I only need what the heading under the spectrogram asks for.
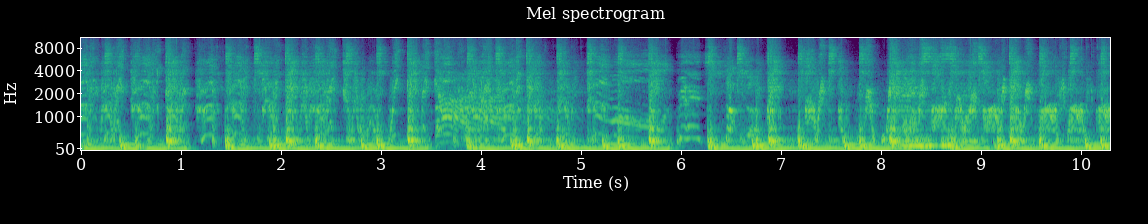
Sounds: Scratching (performance technique), Music

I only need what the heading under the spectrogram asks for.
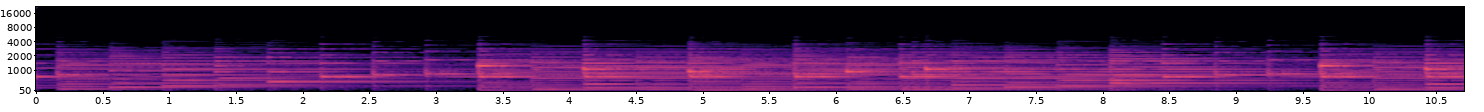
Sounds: Music

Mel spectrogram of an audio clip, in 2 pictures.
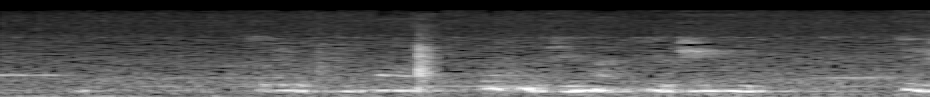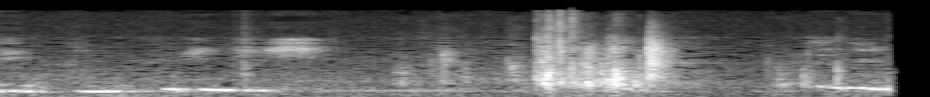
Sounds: Speech

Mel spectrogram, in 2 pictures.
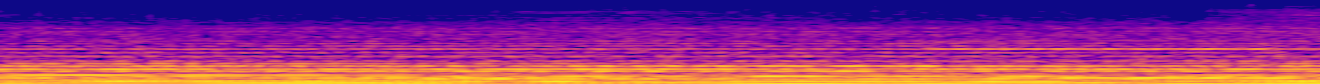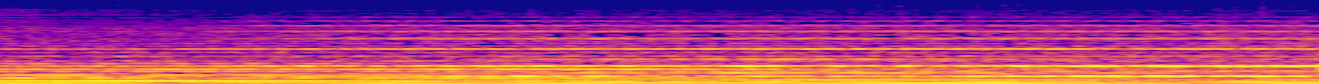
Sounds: Music, New-age music

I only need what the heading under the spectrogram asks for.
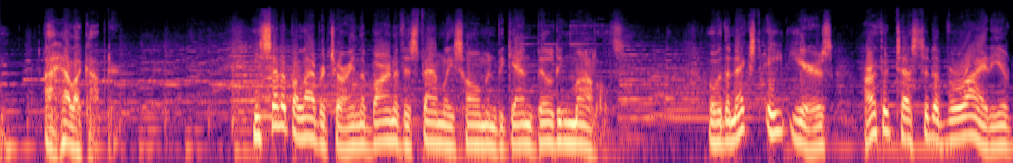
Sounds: Speech, Music

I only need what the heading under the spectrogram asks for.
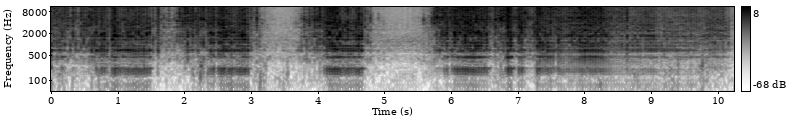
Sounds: Engine

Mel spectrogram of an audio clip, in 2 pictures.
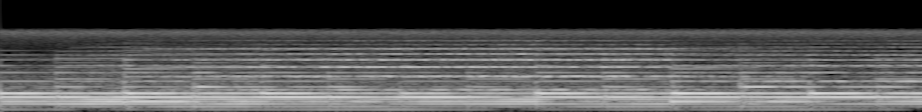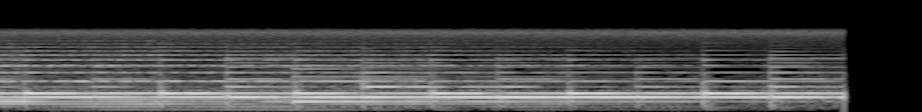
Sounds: Tender music, Music

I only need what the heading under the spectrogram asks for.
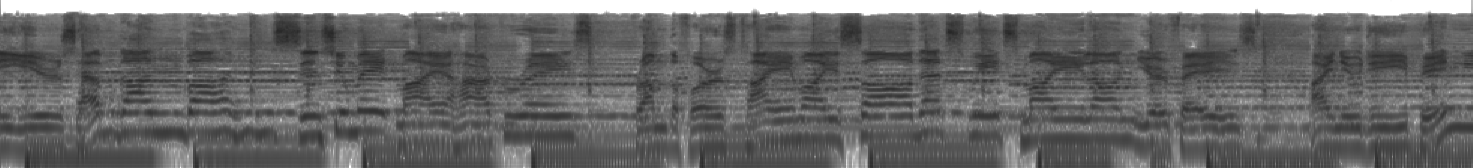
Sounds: Accordion, Music

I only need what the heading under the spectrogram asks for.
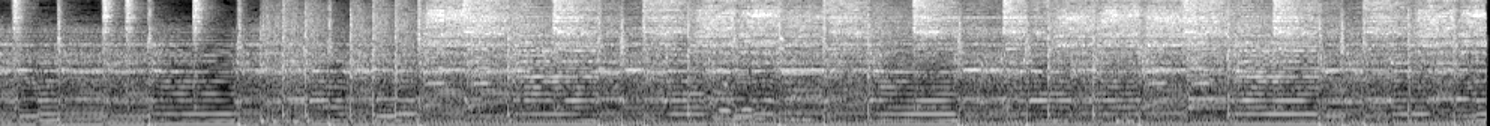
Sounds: Music

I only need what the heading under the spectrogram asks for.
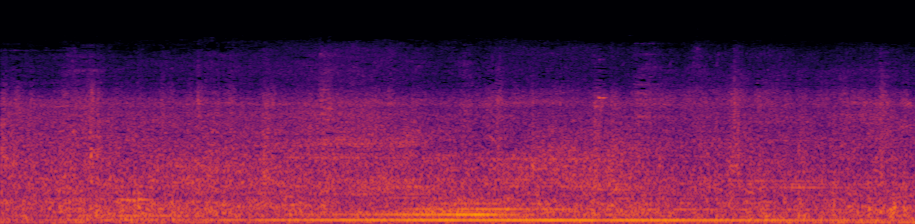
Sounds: outside, urban or man-made, Train, Vehicle, Rail transport, Railroad car

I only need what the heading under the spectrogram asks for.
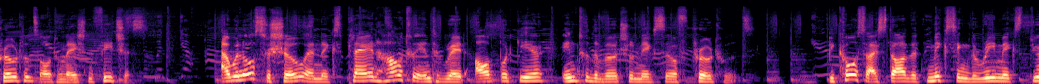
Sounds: Speech, Music

